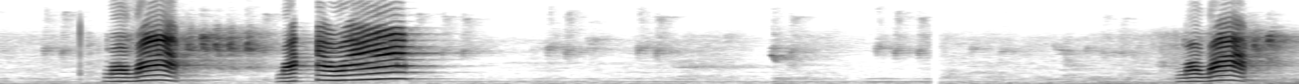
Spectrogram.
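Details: Pet ringneck parrot at home, said to be talking "mummy papa": two loud, rising, strained call-words close together near the start, then a quiet gap with faint murmurs, and one more loud rising call-word at the end.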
